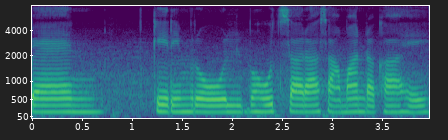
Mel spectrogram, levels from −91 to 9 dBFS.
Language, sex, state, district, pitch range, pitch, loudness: Hindi, female, Bihar, Darbhanga, 175-180 Hz, 175 Hz, -21 LUFS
